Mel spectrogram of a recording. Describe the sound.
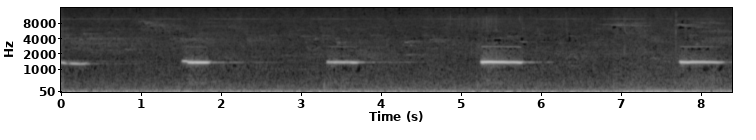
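A man imitates owl calls at dusk to call pygmy owls, with about five short, steady whistled hoots repeated at even intervals over faint outdoor background hiss. No one speaks.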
